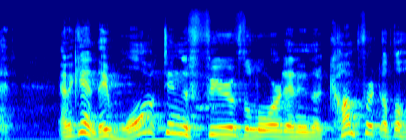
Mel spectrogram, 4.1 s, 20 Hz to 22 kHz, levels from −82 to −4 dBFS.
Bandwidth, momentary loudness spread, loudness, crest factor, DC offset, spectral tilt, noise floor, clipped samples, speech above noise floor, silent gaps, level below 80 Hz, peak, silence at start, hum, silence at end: 16.5 kHz; 6 LU; -31 LUFS; 16 dB; under 0.1%; -5.5 dB/octave; -60 dBFS; under 0.1%; 30 dB; none; -64 dBFS; -14 dBFS; 0 s; none; 0 s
